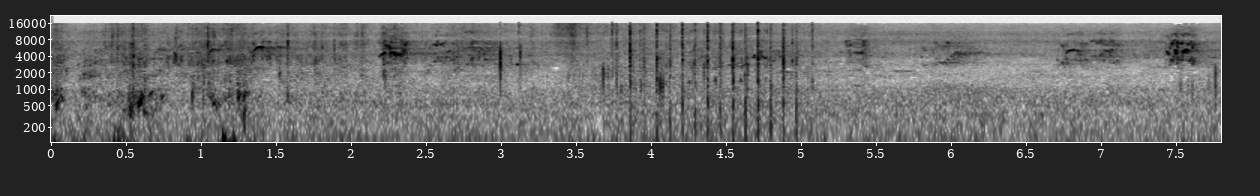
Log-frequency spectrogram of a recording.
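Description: Birds chirping and calling in open bushland, short high chirps scattered throughout, with fast runs of clicks in the first few seconds.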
